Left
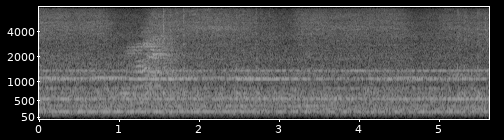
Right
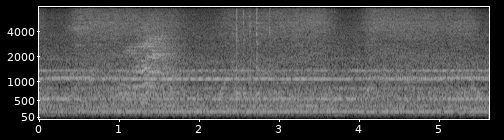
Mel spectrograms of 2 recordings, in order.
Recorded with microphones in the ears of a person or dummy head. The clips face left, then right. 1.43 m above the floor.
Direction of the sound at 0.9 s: 65° right (ahead or behind).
